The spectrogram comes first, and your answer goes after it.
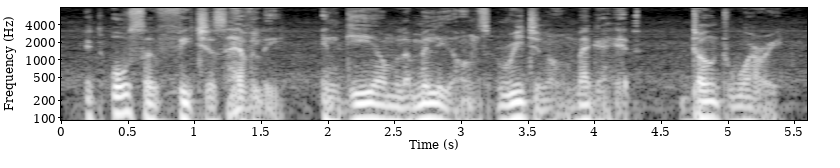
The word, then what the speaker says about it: Guillaume le Million: Guillaume le Million フランス語 If it doesn't rhyme, you're not pronouncing it right.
